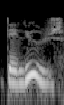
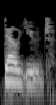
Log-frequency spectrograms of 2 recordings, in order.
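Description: First: The word ends in a soft zh sound. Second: The word ends in a hard j sound. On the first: This is the original French form. "If you go back to the French, it is déluge, ... that French j at the end" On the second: This is the anglicized form. "but in English, it has become j"

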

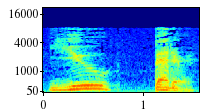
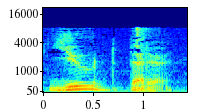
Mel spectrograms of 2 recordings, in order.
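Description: First: The word 'had' is left out entirely. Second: The word 'had' is reduced to a 'd' sound. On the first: "We get rid of the had" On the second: "we contract it"

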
